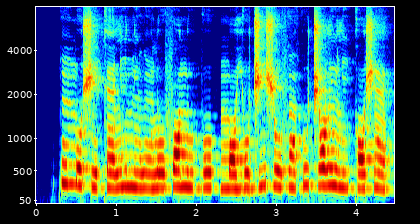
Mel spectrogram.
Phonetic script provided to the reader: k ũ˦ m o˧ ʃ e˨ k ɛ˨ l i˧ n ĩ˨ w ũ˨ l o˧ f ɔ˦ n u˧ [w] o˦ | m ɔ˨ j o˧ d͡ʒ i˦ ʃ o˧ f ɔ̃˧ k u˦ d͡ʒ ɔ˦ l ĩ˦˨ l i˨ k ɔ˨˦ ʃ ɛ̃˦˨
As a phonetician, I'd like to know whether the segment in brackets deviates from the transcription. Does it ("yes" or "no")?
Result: yes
